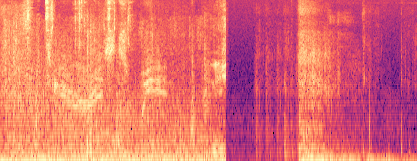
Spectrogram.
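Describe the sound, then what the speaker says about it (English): Desert Eagle shots ring out in a Counter-Strike pro match between BIG and BLEED, loud sharp bursts amid dense game noise under excited commentary, cut by a brief near-silent gap before the action resumes. "There's an easy deagle headshot"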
